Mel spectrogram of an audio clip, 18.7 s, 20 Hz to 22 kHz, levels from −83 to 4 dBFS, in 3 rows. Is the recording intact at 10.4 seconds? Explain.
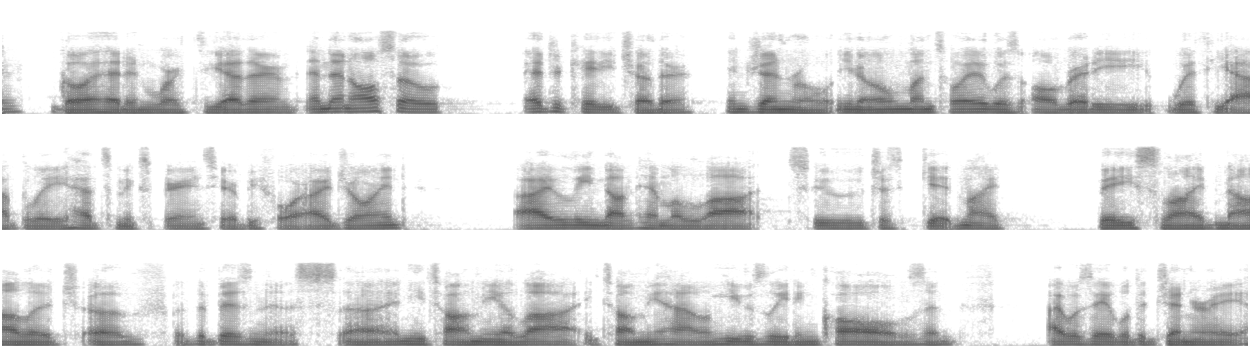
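No. At 10.4 seconds, as throughout the clip, the speech has passed through the Speex codec, whose CELP coder rebuilds the signal from a small budget of excitation bits, consistent with a middle setting of around 17 kbps. The damage is plainly audible: the speech sounds grainy and hoarse, with a noise-like rather than detailed top band, and nothing at all survives above 7.7 kHz.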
